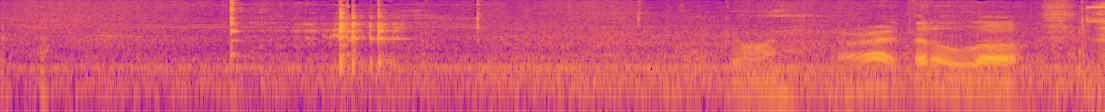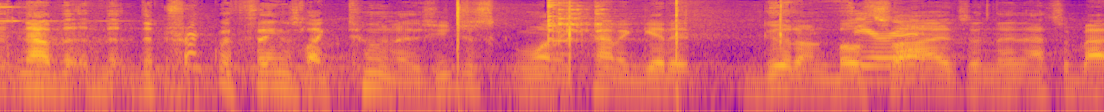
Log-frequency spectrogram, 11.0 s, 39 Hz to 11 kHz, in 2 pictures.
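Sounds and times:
faint hum: 0.0s - 11.0s.

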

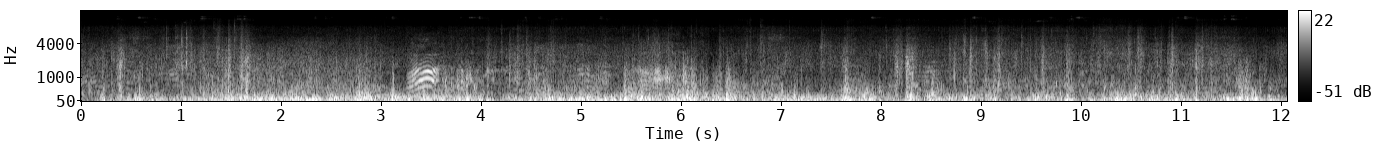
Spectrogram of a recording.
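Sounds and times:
bike knocks and rattles: 0.0s - 12.0s
tyres rumbling on dirt trail: 0.0s - 12.0s
wind buffeting microphone: 0.0s - 12.0s.

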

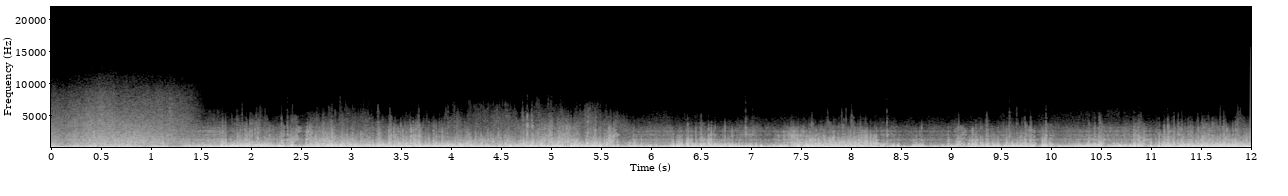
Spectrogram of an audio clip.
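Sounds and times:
water splashing at hull: 0.0s - 1.7s
wind buffeting microphone: 0.0s - 12.0s.

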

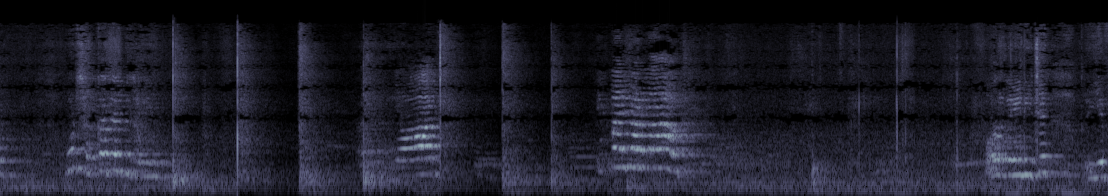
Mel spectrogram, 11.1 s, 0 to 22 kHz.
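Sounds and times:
ball bouncing off floor and walls: 1.2s - 6.4s.

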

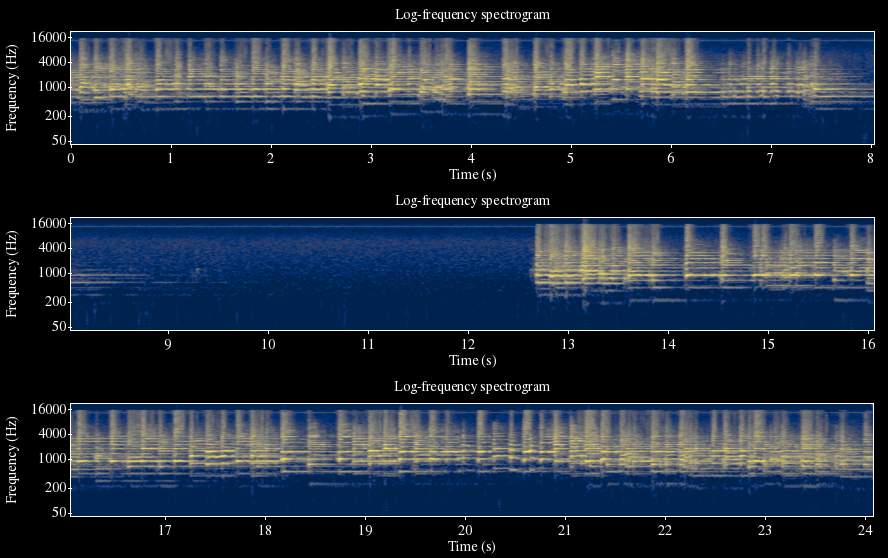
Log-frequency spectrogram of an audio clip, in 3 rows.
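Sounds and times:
plucked string improvisation: 0.0s - 9.9s, 12.6s - 24.0s
faint hiss: 0.0s - 24.0s.

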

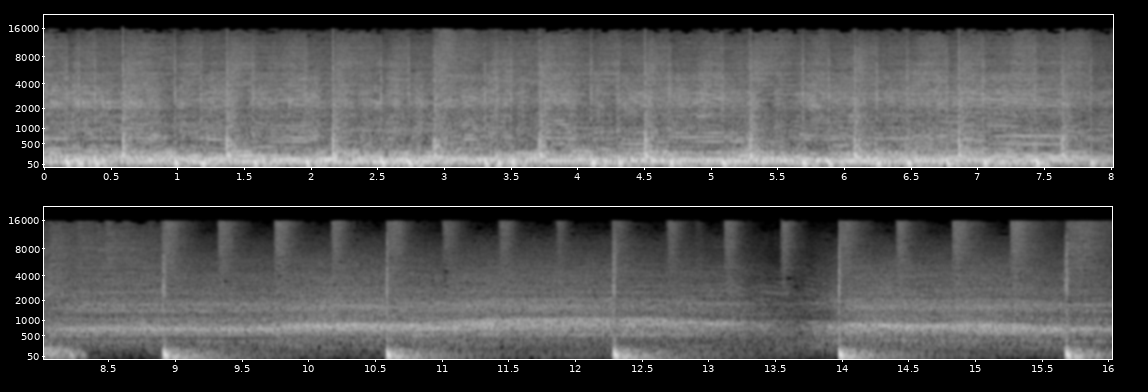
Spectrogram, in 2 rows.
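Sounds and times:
rock band wash of sound: 0.0s - 16.0s.

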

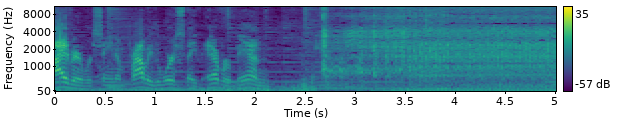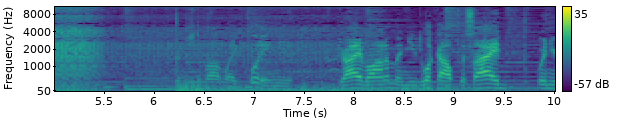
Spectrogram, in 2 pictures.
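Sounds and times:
tractor engine starting: 2.6s - 8.0s
tractor engine idling: 2.7s - 8.2s.

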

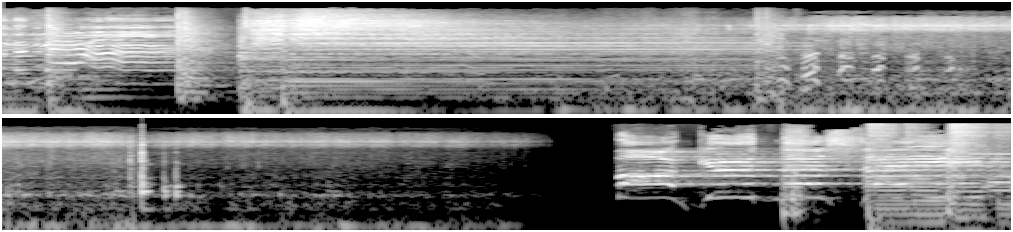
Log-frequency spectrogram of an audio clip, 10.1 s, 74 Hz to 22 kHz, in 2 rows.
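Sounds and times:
wind rumbling on microphone: 2.7s - 7.8s.

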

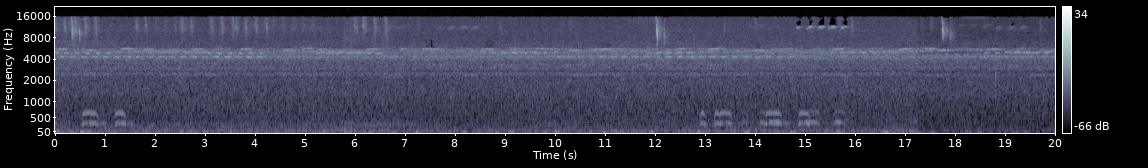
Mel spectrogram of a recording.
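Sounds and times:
insects chirring: 0.0s - 20.0s
owl hooting: 0.4s - 1.6s, 12.9s - 15.9s.

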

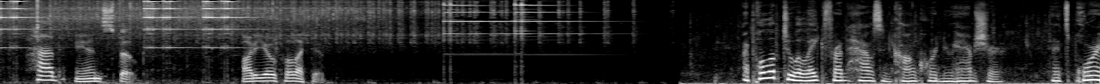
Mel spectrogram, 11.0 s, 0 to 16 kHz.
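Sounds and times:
fast light ticking: 0.0s - 4.7s
bicycle bell ringing: 0.0s - 6.6s.

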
